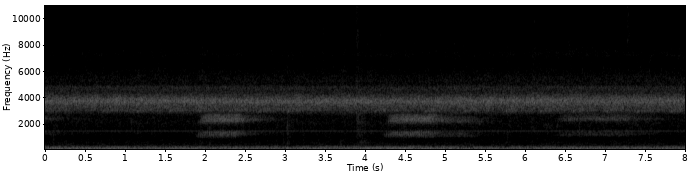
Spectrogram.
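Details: Frogs in rain, one of thousands in a chorus: three clear two-toned croaks, roughly two seconds apart, rising above a steady shrill background chorus and the low, continuous patter of rain.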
